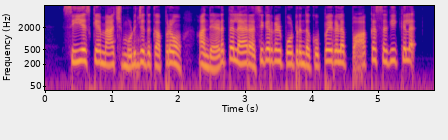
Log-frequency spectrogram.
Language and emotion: Tamil, disgusted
